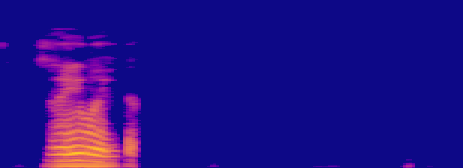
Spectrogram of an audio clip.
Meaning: 1. diminutive of zīle 2. pupil (opening in the iris through which light reaches the retina) 3. tit, titmouse (small passerine bird, gen. Parus)
- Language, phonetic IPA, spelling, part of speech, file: Latvian, [zīːlìːtɛ], zīlīte, noun, Lv-zīlīte.ogg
